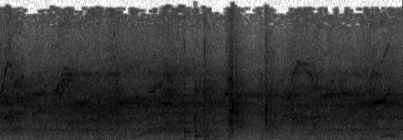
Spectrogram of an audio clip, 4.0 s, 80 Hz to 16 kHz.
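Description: Several electric 1/10-scale 2wd RC buggies racing on a clay track: motors whining, rising and falling in pitch as they speed up and slow down, over a steady hiss of tyres on dirt, with a couple of sharp clicks about halfway through.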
